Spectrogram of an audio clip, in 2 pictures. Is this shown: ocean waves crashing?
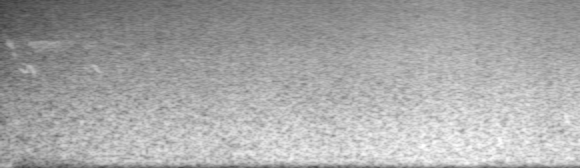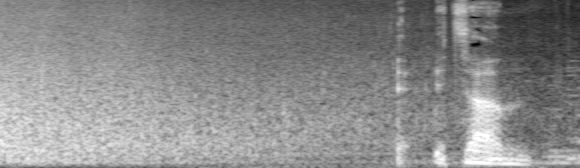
yes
